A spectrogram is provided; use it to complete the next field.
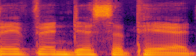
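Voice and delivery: put-on movie villain accent. After being asked whether the accent was German or Russian, Bond villain accent. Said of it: "It was Bond villain".

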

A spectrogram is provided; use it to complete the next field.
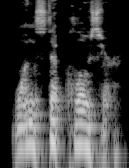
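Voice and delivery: quiet whisper. Semenex, waiting at the cell door for the guard, whispered. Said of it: "he whispered".

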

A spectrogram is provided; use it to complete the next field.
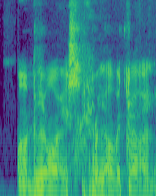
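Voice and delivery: low, muffled alien voice. Asked how the alien would sound, speaker demonstrates a deep, muffled Batarian voice. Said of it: "Probably in a deep, muffled voice".

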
